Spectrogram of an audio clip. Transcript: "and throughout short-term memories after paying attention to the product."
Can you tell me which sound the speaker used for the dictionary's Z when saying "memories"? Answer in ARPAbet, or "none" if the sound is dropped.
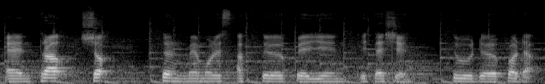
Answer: S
